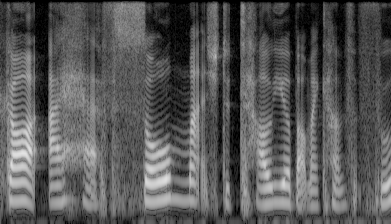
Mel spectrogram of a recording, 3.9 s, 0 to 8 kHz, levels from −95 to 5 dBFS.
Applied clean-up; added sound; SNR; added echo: none; none; none; none.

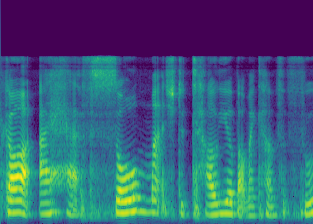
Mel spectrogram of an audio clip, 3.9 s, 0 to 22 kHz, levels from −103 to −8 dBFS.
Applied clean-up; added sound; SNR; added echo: none; none; none; reverberation time 0.3 s.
